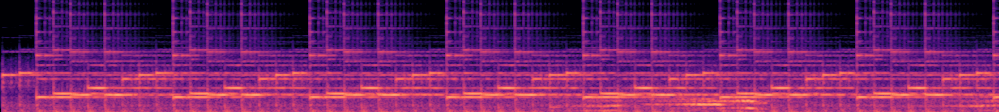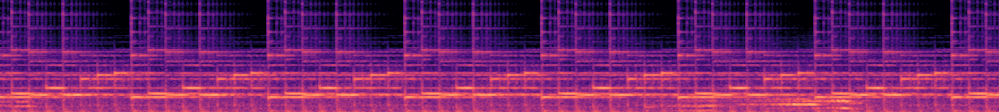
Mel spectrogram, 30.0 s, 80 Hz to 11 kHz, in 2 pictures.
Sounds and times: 7.4s music box reverse 16.4s

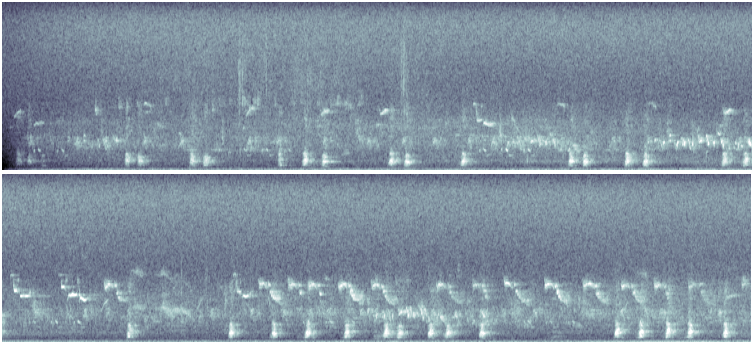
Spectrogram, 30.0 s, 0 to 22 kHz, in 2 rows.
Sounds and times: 0.7s birds are very busy establishing territories 11.2s
2.5s droning of several private airplanes 9.9s

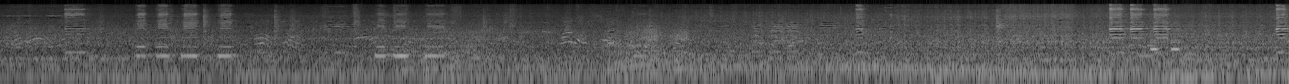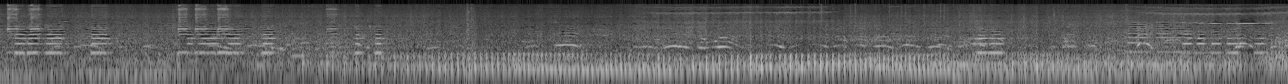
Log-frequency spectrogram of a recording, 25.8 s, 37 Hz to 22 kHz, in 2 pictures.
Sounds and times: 0.0s throaty cars motorcycles mopeds 25.7s

